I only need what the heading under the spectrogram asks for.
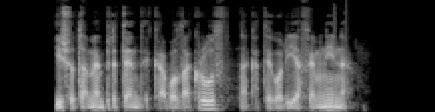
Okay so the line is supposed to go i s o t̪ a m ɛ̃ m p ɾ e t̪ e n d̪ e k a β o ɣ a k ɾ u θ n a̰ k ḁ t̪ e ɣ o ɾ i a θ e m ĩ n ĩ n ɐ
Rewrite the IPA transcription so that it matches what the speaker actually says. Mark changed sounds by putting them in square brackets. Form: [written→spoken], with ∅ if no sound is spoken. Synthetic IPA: i s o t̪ a m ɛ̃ m p ɾ e t̪ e n d̪ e k a β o [ɣ→ð] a k ɾ u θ n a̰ k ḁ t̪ e ɣ o ɾ i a [θ→f] e m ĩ n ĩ n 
